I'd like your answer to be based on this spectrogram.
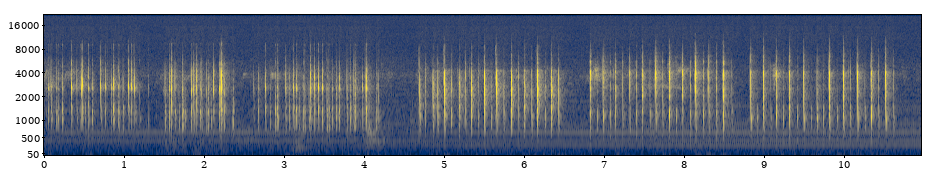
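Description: A compact modded Ducky One 2 SF mechanical keyboard, fitted with Lumia Matcha switches, Poron foam and white plastic keycaps, is typed on with both hands' fingertips on a wooden desk. Quick, bright clacks come in six bursts separated by short pauses, each keystroke crisp and short with no low thump. A faint steady hum sits underneath throughout.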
